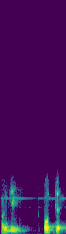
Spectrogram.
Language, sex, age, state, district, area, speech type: Punjabi, male, 30-45, Punjab, Fatehgarh Sahib, rural, conversation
